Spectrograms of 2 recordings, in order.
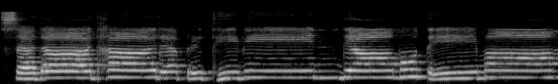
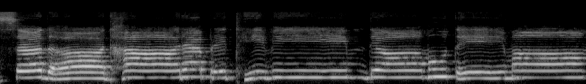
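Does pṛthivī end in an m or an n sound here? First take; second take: n sound; m sound. First: Pṛthivī ends in an n sound before dyām. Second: Pṛthivī ends in an m sound before dyām. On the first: The speaker calls it right. "ఇక్కడ సున్నాకి నకారంగా పలకాలన్నమాట" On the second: The speaker calls it wrong. "నేను తప్పు చెప్పినాను"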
